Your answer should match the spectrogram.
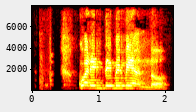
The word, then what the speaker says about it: Cuarentememeando: Cuarentememeando.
